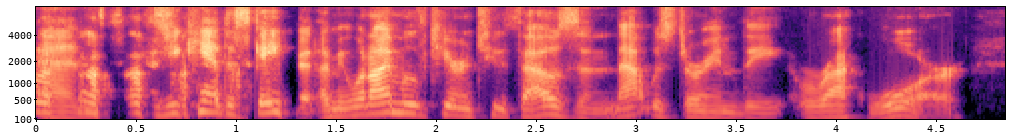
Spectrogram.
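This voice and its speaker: Speaking fairly quickly with an American accent, a man's fairly high, bright and sharp voice swings very widely in pitch, recorded dry and close with no echo. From US Pacific Northwest, Seattle. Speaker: stand-up comedian. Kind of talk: casual chat.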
